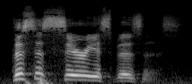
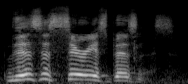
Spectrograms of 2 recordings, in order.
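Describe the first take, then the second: No difference in how they are said.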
